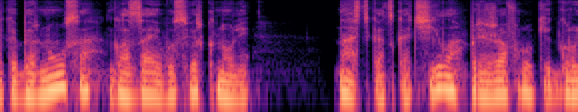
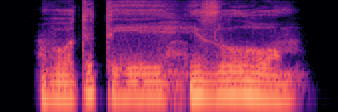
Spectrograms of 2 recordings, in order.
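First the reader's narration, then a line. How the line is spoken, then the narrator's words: Stalker hissing. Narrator (Russian): прошипел сталкер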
